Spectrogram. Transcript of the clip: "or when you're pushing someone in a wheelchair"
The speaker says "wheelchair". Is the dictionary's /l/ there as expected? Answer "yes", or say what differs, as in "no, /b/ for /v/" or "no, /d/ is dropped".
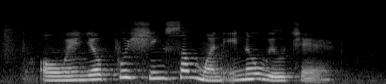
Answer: yes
